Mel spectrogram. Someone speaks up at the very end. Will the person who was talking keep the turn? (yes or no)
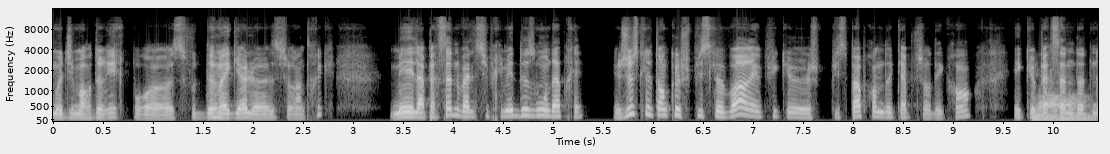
yes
